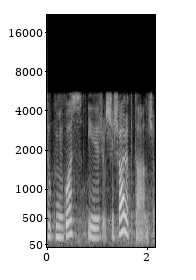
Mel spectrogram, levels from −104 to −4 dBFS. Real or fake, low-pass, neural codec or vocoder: fake; 5.4 kHz; codec, 16 kHz, 2 kbps, FunCodec, trained on Chinese and English, 25 frames a second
